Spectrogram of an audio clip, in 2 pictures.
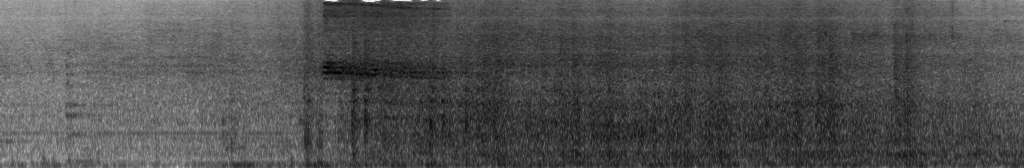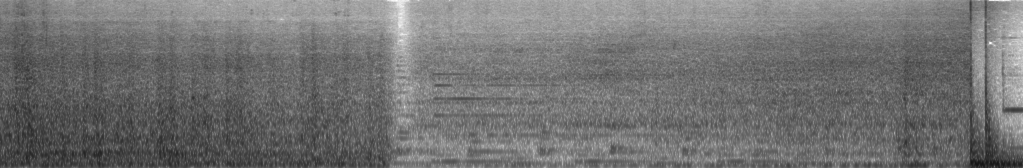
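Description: Kintetsu limited express train running across a steel girder bridge, its wheels clattering on the rails. The sound swells about two seconds in and stays loud until it cuts off suddenly near ten and a half seconds. A brief high tone sounds just after it swells.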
